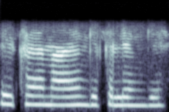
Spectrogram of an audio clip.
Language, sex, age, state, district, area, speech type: Hindi, female, 18-30, Bihar, Muzaffarpur, rural, conversation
